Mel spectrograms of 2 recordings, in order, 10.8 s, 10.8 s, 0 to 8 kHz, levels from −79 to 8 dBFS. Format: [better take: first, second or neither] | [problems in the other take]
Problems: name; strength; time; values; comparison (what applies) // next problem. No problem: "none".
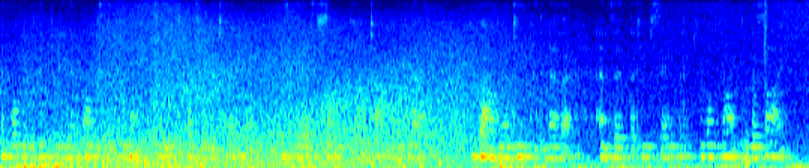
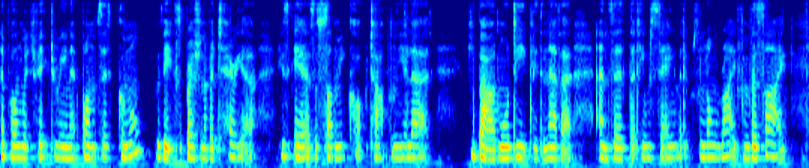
second | background sound (Waves, surf); 1 dB above the speech // room echo; dies away in 0.6 s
